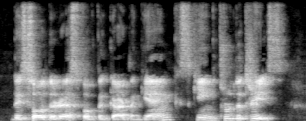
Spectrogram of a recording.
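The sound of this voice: In a room with audible echo, a man with a medium pitch and a bright, sharp tone speaks at a fairly slow pace with ordinary pitch variation.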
